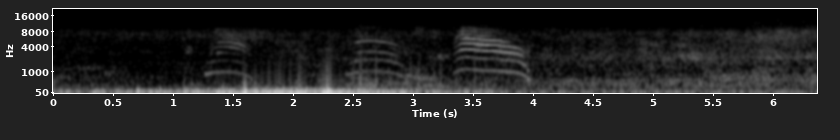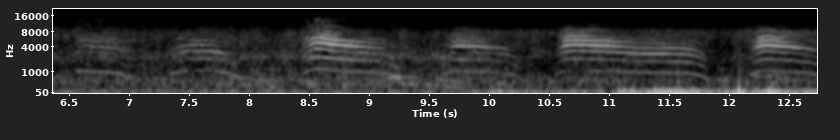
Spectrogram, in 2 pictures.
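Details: Cutest baby British Shorthair kittens crying in a rapid run of thin, high meows, roughly three per second at times, with some low handling noise and faint voices early on.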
